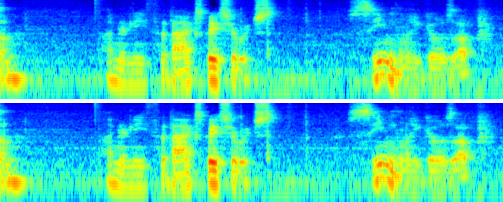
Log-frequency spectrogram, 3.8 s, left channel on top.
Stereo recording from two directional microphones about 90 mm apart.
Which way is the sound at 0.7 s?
20° right (ahead or behind).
